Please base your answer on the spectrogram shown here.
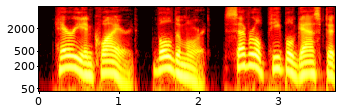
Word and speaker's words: Voldemort: "Voldemort Harry repeated, "Yes, I know, ridiculous," Kathy nodded. "It's French, meaning flight of death, and technically you're supposed to pronounce it with a silent T." Voldemort.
